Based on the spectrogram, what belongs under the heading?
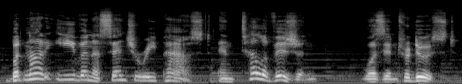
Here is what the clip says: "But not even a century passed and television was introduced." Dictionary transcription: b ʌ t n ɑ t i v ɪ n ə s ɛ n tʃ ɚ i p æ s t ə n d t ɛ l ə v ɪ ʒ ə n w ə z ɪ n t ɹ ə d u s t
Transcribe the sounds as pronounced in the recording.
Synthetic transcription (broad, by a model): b ʌ t n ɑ t i v ɪ n ə s ɛ n tʃ ɚ i p æ s t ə n t ɛ l ə v ɪ ʒ ə n w ə z ɪ n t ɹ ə d u s t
